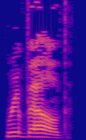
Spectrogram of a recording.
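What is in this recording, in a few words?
"rebelled", British English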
